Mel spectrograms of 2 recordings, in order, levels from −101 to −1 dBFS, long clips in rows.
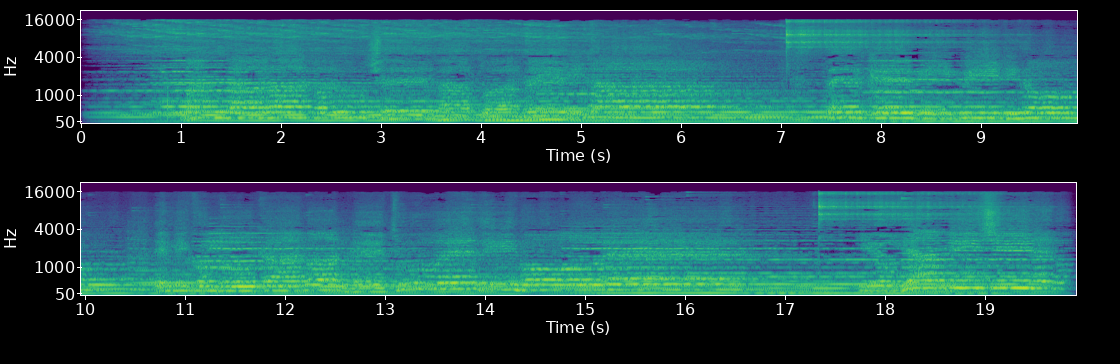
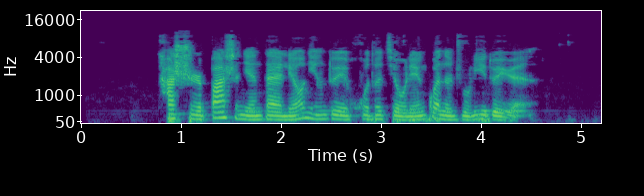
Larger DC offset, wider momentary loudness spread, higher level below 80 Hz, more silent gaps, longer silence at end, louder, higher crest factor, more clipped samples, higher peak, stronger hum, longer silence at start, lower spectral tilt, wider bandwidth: neither; about the same, 7 LU vs 8 LU; first, -38 dBFS vs -48 dBFS; neither; second, 0.05 s vs 0.7 s; first, -21 LUFS vs -26 LUFS; second, 16 dB vs 22 dB; neither; about the same, -4 dBFS vs -6 dBFS; neither; second, 0.1 s vs 0.8 s; about the same, -5 dB/octave vs -5 dB/octave; first, 16.5 kHz vs 9.6 kHz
